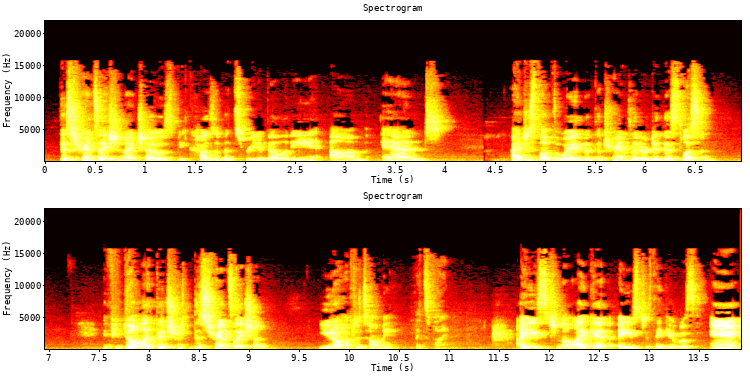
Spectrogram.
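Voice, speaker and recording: A woman with a fairly low pitch talks at a fairly quick pace, her loudness swinging widely, with audible echo in the room. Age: 30s. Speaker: lifestyle YouTuber. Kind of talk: casual chat. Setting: home office with echo. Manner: animated. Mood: warm, relaxed. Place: office.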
